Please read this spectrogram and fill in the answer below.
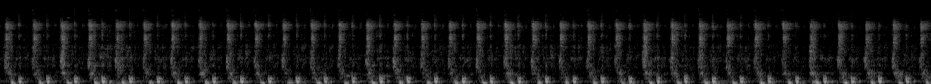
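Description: Engine of a truck-mounted rice milling machine running the mill, with an even chugging beat of about five thuds a second.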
